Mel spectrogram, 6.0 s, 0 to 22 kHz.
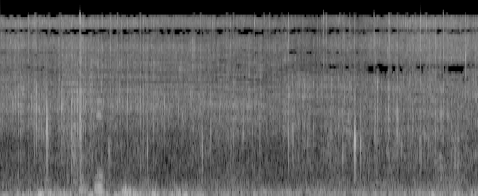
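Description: Water from a solar-powered submersible pump jetting out of a 1½-inch PE pipe and splashing onto bare dirt: a steady hiss of spatter, with a single sharp tick a little after four seconds.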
